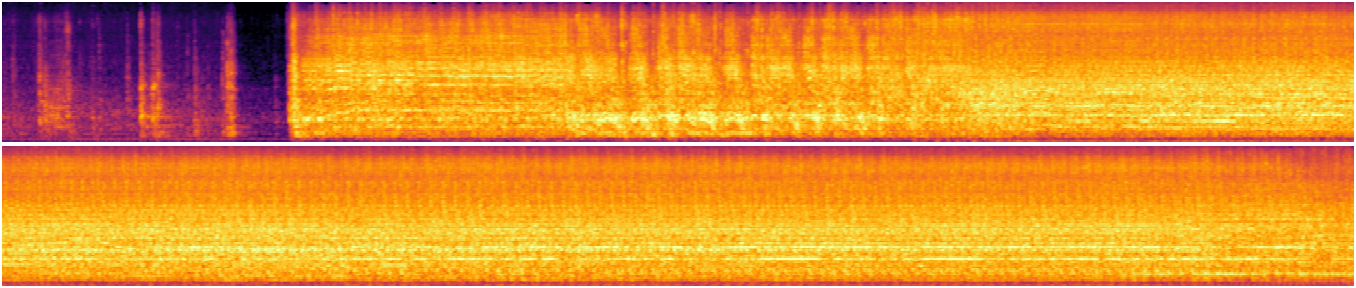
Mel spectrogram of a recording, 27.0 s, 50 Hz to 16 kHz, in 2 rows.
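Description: T-40AM tractor's diesel engine starting: it catches suddenly about three seconds in and runs loudly, uneven for the first several seconds, then settles into a steady run.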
